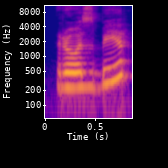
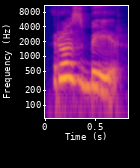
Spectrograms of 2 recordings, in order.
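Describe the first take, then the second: First: "розбір" with a long, loud РОЗ, rising at the end; stress on the O. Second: "Розбір" with weight on БІР, falling; stress on the I. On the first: Teacher shows first option for analysis, stress on the O. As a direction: hit the first syllable of "розбір". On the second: Teacher shows second option for analysis, stress on the I. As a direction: lean on the final syllable of "Розбір". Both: Shown as a demonstration. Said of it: "either on the O or the E".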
